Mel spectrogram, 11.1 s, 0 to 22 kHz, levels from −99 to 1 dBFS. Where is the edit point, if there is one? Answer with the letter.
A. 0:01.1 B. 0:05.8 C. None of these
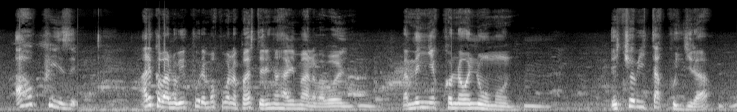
A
